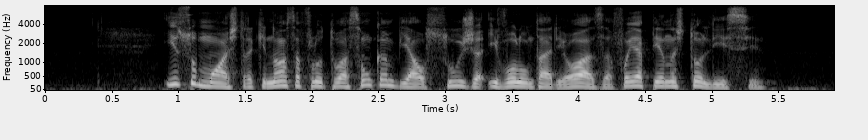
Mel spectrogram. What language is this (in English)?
Portuguese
